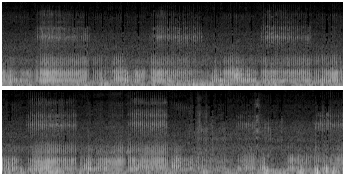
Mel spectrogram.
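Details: Amy, a pet cat, purring while asleep: steady low rumbling pulses in rhythmic breath cycles about every second, with a soft hissy snore-like layer on some breaths, in a quiet indoor setting.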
